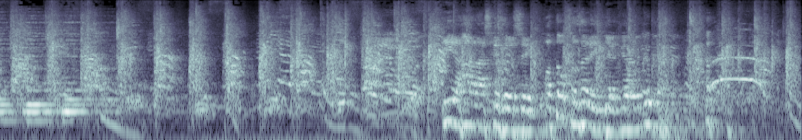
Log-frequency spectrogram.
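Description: A crowd of guests claps along in a steady rhythm.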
